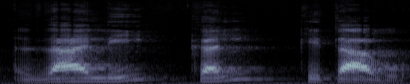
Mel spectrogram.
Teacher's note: There is no need for this Hamza. So this Hamza is just written as an alif, but it is not read or not pronounced. So it becomes Dhalikal kitabu.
